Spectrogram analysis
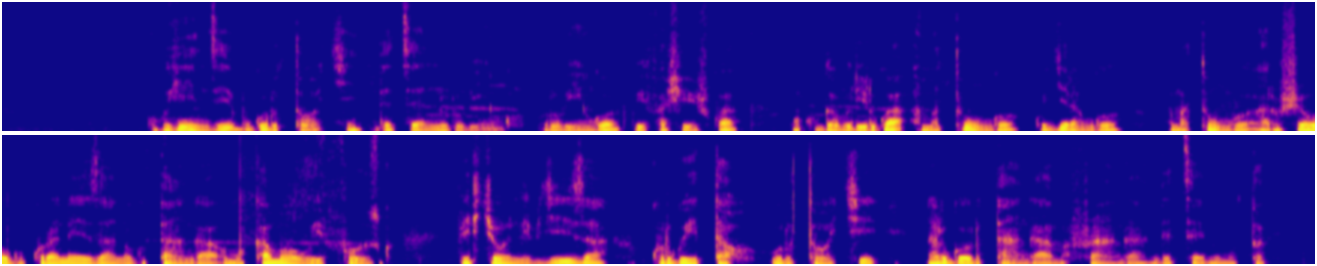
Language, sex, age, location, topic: Kinyarwanda, male, 18-24, Huye, agriculture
